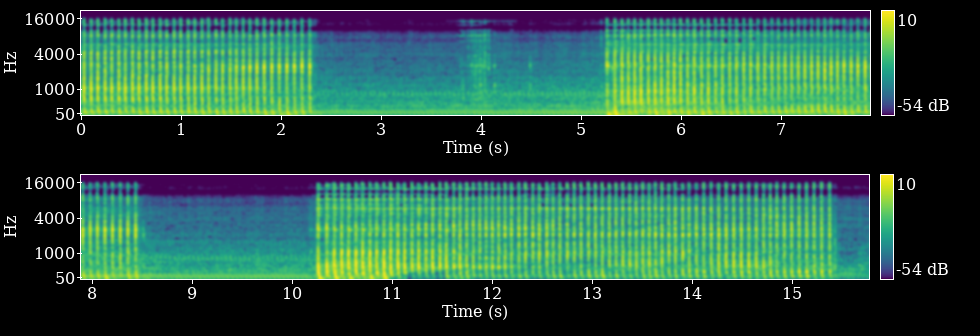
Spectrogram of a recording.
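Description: A pneumatic jackhammer pounds rapidly into asphalt in loud bursts with short pauses.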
